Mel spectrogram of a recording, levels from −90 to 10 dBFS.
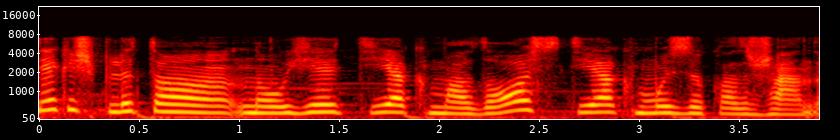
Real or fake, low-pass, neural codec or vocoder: real; 7.2 kHz; none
